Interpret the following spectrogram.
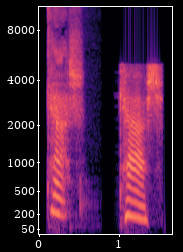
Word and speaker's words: cache: paid ads gunslingers cash a/c ACH e is pronounced like this cash cash CA c h ET on the other hand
